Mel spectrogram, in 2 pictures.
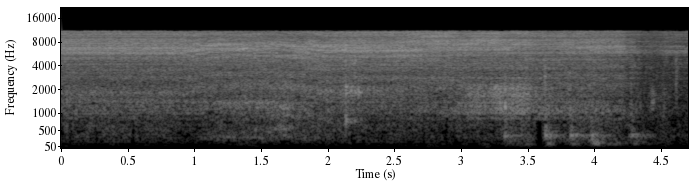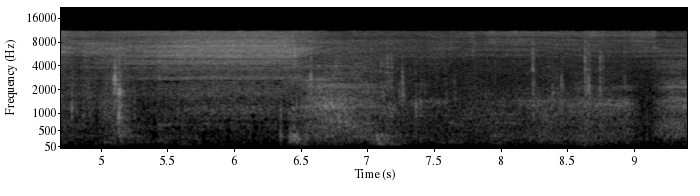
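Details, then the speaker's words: Loud, steady, high-pitched hiss that fades as pressure bleeds off. It is the second air leak on the vehicle's air system, at a quick-disconnect fitting on a main air line up in the front bumper. "I have found a second link this is up in the front end up in the bumper and it's another quick disconnect it's pretty much a mainline though this is gonna happen get pulled but you can hear it"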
